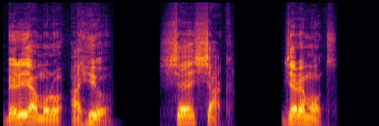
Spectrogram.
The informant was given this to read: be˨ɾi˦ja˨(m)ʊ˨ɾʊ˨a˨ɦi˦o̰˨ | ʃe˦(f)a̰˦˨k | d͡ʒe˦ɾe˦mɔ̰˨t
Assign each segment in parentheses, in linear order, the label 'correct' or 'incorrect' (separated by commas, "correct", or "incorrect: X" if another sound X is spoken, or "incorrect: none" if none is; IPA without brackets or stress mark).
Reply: correct, incorrect: ʃ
